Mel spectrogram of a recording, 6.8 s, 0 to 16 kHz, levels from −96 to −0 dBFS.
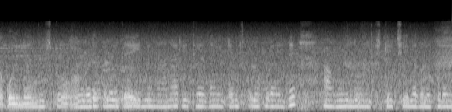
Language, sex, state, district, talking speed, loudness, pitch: Kannada, female, Karnataka, Chamarajanagar, 150 wpm, -19 LUFS, 195 Hz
